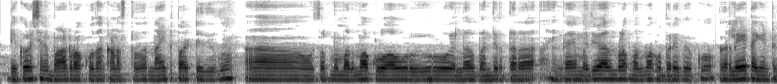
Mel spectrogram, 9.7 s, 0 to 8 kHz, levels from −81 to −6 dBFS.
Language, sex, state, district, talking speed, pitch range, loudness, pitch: Kannada, male, Karnataka, Bijapur, 150 wpm, 110-115 Hz, -16 LUFS, 110 Hz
